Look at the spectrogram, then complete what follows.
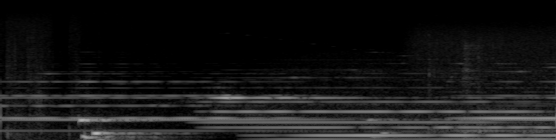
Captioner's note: home security app bleeping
